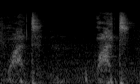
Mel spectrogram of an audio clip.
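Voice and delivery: hushed shocked what. Acted. King hears of cruelty.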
